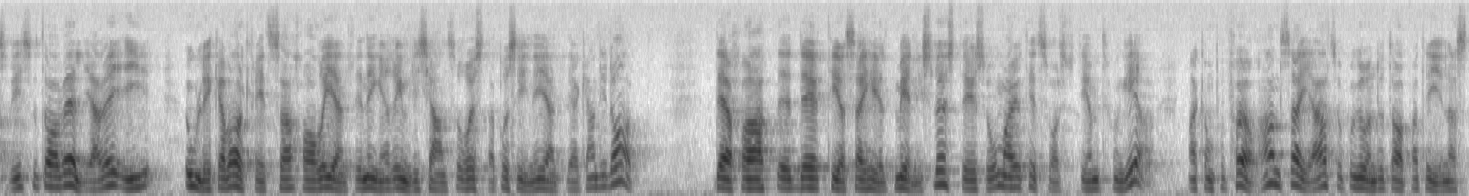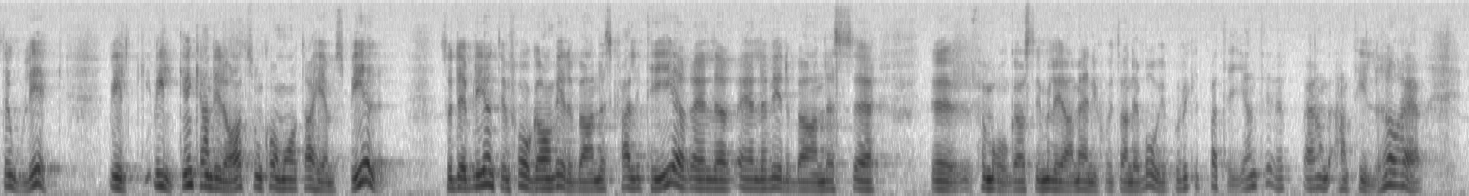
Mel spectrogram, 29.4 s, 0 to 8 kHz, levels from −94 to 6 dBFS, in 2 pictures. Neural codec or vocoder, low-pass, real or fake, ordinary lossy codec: none; none; real; none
